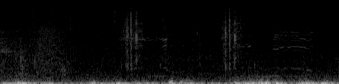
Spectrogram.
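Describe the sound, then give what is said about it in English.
A few short bleats from a mixture of billy goats and uncastrated ram lambs, kept isolated from the females, rise over heavy low wind rumble and handling noise, spaced out across a few seconds. “over here we've got a mixture of uh, billy goats and uh, ram lambs trying to keep the guys isolated so they're not chasing the females all over the place when they get big and ornery because we don't we don't castrate them”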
